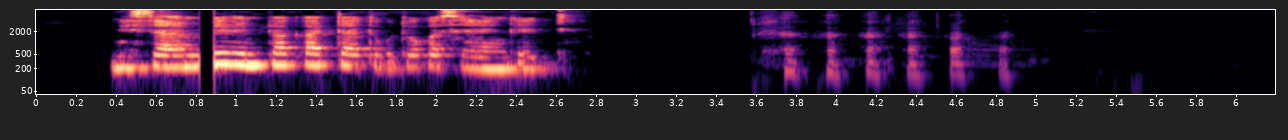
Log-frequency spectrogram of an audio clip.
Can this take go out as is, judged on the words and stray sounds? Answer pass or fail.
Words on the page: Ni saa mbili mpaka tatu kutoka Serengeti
fail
